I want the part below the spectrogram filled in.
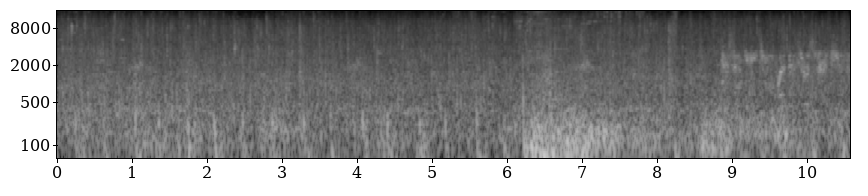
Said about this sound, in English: Just running in the rain.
